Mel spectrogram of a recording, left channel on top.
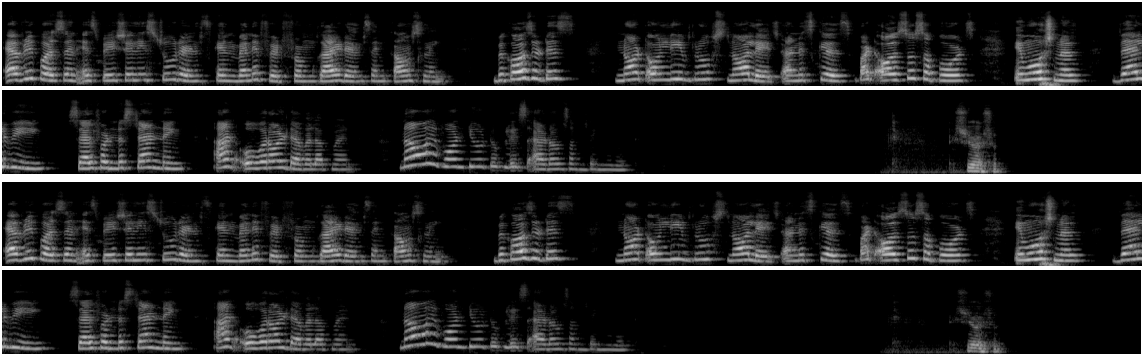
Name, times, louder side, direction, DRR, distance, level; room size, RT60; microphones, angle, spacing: voice 1, 0.0-4.4 4.9-5.6 6.1-10.8 11.1-13.2 13.5-14.9 15.4-17.6, left 1 dB, 20° left, 0.4 m, -25 dB
voice 2, 20.9-21.3, left 4 dB, 75° left, 0.5 m, -32 dB
5.3 x 2.1 x 2.6 m
head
